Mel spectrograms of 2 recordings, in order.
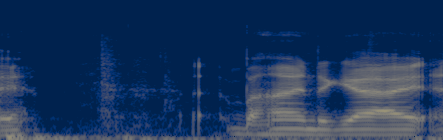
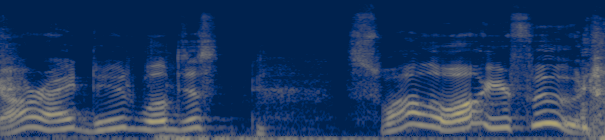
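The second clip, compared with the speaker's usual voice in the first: much higher, laughing through it; comedian impression; 11 semitones higher than usual. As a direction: ham up the comedian's line, laughing. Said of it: "I can't do it as good as him".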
